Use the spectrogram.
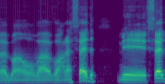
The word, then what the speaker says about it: Fed: on va vooir la Fed mais fed on prononce fed on prononce pas FID donc il y a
